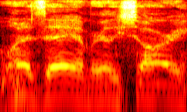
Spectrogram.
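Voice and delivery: fake raspy celebrity voice. Voicing covid as a person apologizing: Gary Busey voice. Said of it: "Why does he sound like Gary Busey?".

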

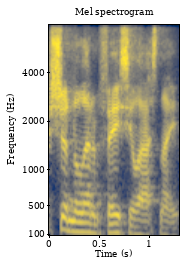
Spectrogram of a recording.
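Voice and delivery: mock dry, flat, emotionless deadpan delivery. Retelling what the manager said at the batting cage: imitating Jim Leyland, deadpan. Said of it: "dead, straight face, no emotion whatsoever".

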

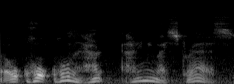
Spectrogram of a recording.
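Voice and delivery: confused tone. Coaching on tone, demonstrating a question asked in a confused tone. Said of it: "when you use that confused tone".

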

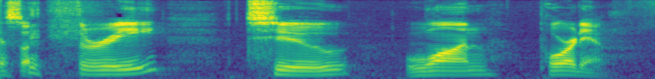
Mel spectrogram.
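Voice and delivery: very slow, drawn-out, deliberate count. Helper counts down again before the liquid is poured, very slow countdown. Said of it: "I'll do it slow this time".

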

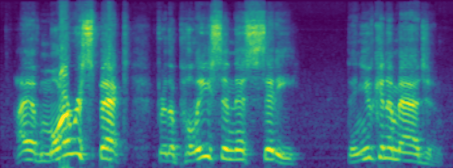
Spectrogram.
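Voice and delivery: very high, very loud, shrill angry shout. You are hurting and speaking to Edmonton about where things are; sound angry and emotional. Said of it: "so you can tell I'm angry".

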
